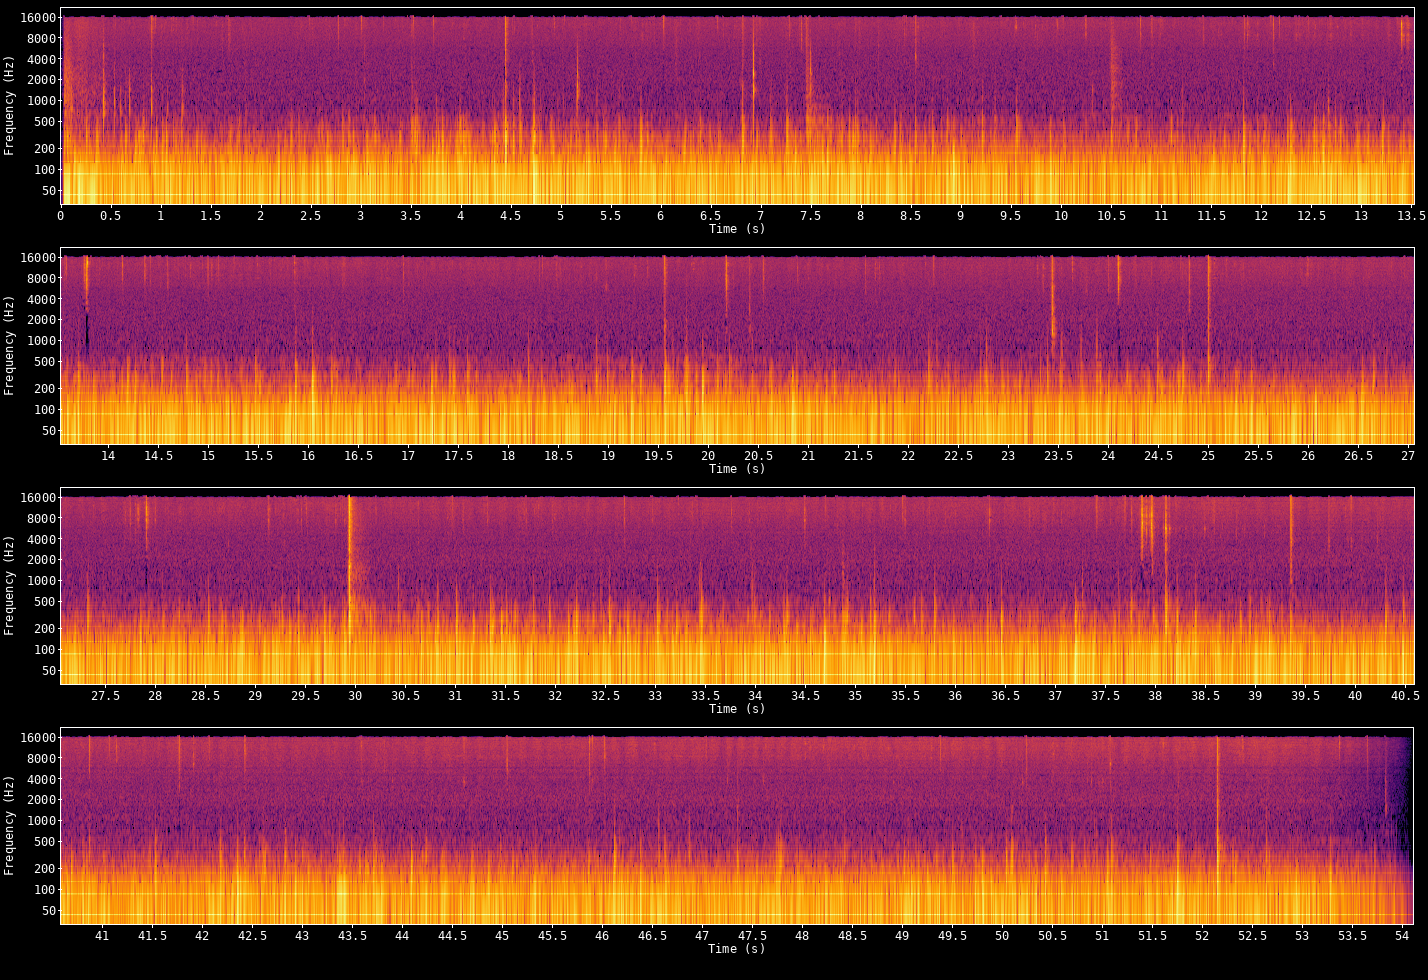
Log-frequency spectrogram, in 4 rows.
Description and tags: fire cracking 03
Fire cracking in my fireplace
Home, Fireplace, Fire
